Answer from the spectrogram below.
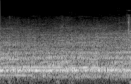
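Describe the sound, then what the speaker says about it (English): Clemson Tigers basketball crowd, with a large student section, cheering steadily and loudly in a packed arena, a dense continuous roar with scattered whoops. "Gets this Tiger crowd going,"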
